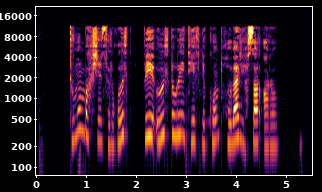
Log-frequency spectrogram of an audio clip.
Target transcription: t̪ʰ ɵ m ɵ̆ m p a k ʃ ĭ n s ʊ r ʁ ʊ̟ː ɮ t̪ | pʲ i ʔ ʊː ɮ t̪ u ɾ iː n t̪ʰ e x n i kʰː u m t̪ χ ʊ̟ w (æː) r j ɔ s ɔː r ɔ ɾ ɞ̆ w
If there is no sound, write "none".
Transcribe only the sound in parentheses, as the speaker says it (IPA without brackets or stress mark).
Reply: æː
